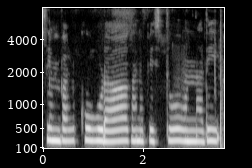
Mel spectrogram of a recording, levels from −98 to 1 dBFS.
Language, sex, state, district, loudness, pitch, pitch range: Telugu, female, Andhra Pradesh, Sri Satya Sai, -15 LUFS, 235 Hz, 230-240 Hz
